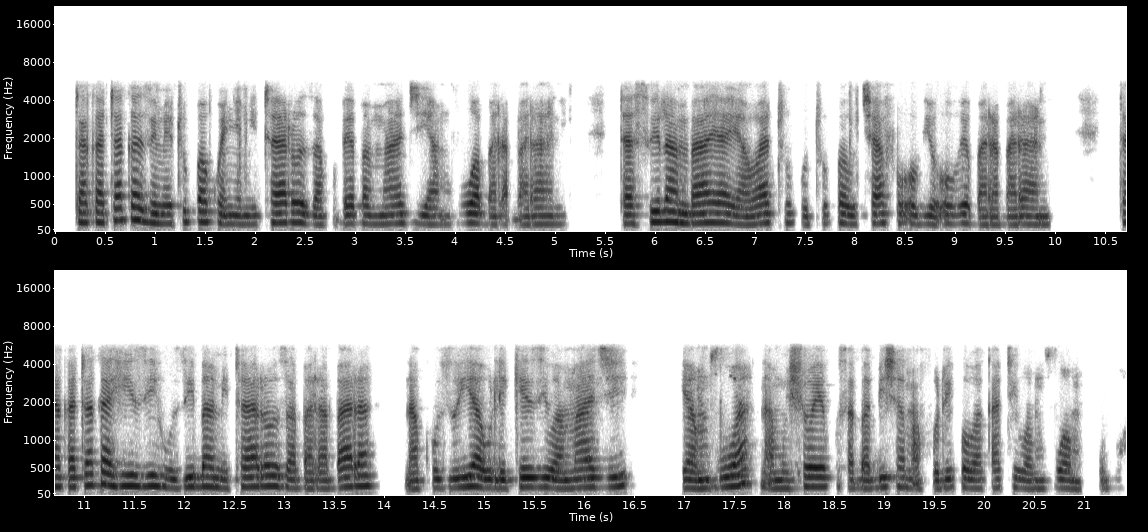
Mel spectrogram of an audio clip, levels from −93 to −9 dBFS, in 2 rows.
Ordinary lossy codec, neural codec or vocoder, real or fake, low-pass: Opus, 16 kbps; none; real; 5.4 kHz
